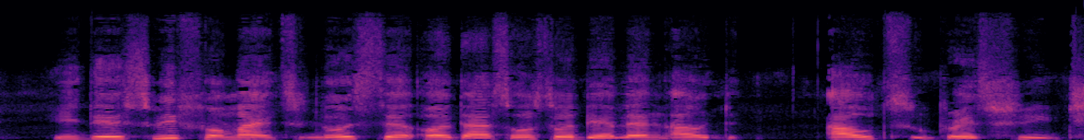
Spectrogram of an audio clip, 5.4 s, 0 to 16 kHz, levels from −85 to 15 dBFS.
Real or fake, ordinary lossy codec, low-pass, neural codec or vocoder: fake; AAC, 48 kbps; 14.4 kHz; codec, 44.1 kHz, 2.6 kbps, SNAC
